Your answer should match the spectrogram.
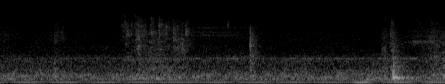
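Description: Fish and water being tipped from a plastic container into an aquarium: faint trickling and small splashes in the tank water, over a steady low hum.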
